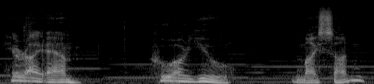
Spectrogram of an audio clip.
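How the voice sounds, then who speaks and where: An actor playing a solemn, dying old father in a dramatised audio Bible, giving blessings in a deliberate, gravelly voice. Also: mid-range voice, very animated, a little mellow, full character voice. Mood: questioning. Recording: background music under the voice.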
